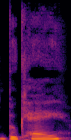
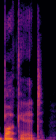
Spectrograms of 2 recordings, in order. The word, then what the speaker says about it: Bucket: Hiasin, with her insistence on pronouncing her surname as Bouquet rather than bucket, became a caricature of English social climbing, but in Rout's hands, she was never merely a cartoon.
